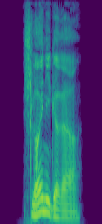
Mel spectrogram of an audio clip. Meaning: inflection of schleunig: 1. strong/mixed nominative masculine singular comparative degree 2. strong genitive/dative feminine singular comparative degree 3. strong genitive plural comparative degree
- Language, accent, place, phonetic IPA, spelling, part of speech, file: German, Germany, Berlin, [ˈʃlɔɪ̯nɪɡəʁɐ], schleunigerer, adjective, De-schleunigerer.ogg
